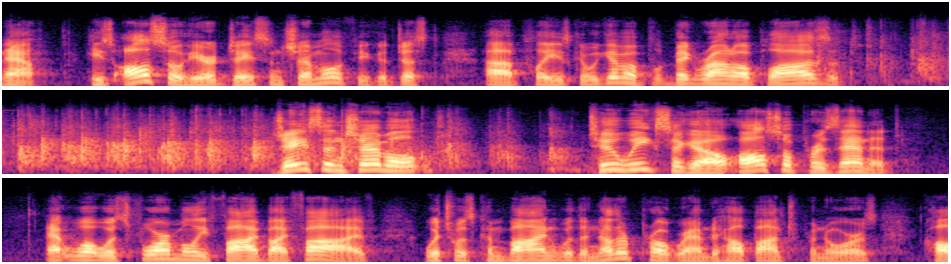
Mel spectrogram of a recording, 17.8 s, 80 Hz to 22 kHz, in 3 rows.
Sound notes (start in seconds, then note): 5.1 applause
